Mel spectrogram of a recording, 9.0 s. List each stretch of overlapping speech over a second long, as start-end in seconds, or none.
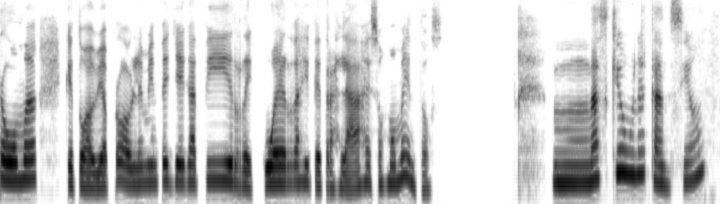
none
